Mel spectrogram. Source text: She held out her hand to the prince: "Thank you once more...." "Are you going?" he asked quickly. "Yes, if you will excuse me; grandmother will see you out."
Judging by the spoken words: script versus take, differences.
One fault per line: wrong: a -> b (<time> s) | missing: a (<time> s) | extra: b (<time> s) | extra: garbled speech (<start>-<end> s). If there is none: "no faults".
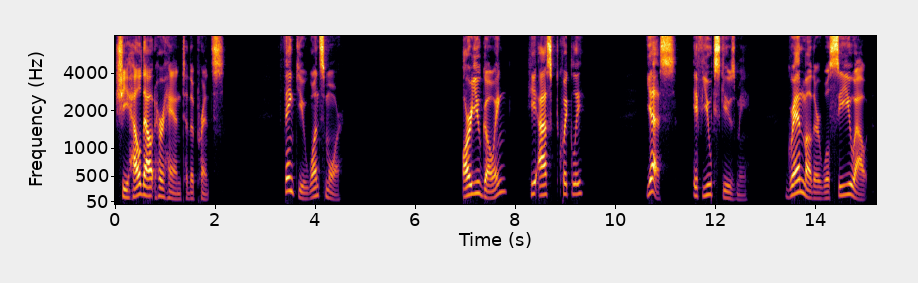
missing: will (11.9 s)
